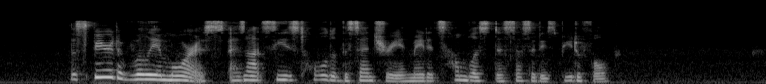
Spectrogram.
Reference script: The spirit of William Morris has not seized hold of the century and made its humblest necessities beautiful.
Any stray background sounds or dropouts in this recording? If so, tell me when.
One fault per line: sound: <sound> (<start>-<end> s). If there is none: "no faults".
no faults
